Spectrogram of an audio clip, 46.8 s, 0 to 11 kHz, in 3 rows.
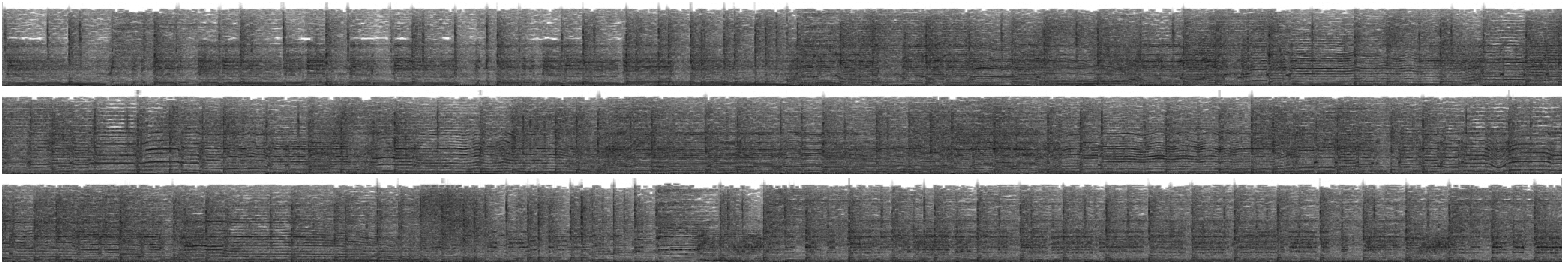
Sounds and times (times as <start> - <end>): Techno: 0.0 - 46.8.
